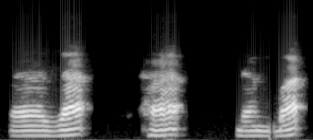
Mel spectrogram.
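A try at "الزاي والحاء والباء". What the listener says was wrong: pakai alif lam kisah Suwandi. Al-za, al-ha, al-ba.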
